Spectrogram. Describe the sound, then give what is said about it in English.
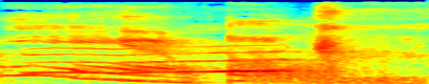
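A voice imitates a heavy vault door closing: a drawn-out, creaky groan whose pitch slides and wavers for about two seconds, ending in a short breathy hiss. “Can we have the sound of a vault closing”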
